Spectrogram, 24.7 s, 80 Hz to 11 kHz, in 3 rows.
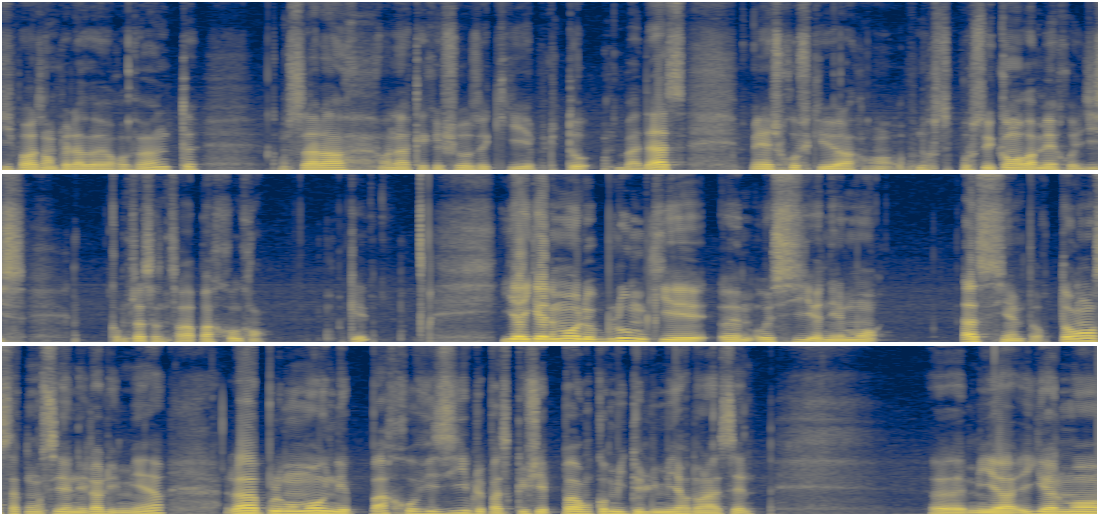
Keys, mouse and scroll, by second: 0.9 click, 1.9 scroll down 2, 2.1-7.5 middle drag, 7.5-9.0 drag, 9.0-12.5 middle drag, 12.5 click, 13.6-24.6 middle drag.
